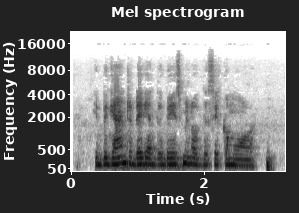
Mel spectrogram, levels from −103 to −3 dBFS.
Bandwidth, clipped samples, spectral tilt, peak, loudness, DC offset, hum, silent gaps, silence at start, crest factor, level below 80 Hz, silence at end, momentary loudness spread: 10.5 kHz; under 0.1%; -7.5 dB/octave; 0 dBFS; -16 LUFS; under 0.1%; none; none; 0.35 s; 16 dB; -38 dBFS; 0.2 s; 10 LU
